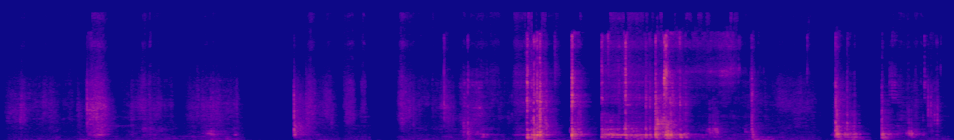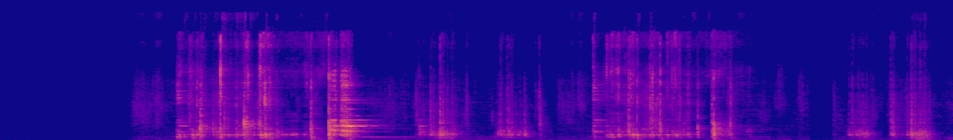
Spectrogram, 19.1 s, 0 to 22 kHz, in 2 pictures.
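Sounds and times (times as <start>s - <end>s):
kitchen utensils clinking: 11.3s - 14.0s, 15.5s - 17.0s.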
